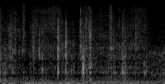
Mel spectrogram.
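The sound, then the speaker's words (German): A fireplace fire crackles with irregular sharp pops and snaps over a steady low hum, with no one speaking. “Kaminfeuer im Hintergrund.”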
